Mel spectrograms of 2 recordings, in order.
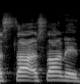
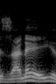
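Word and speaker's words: Sané: antics that Le Lero Sane does right are mad but I I just like the way like like the Germans pronounc his freaking name Lero Zane Zane we say Sane but Zane right um even Spurs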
